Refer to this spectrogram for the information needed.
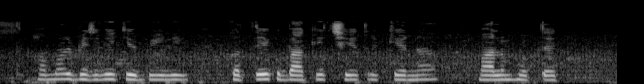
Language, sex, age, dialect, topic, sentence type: Maithili, female, 51-55, Eastern / Thethi, banking, question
